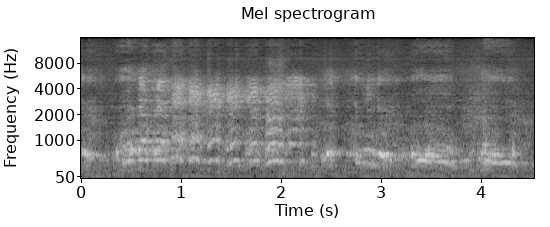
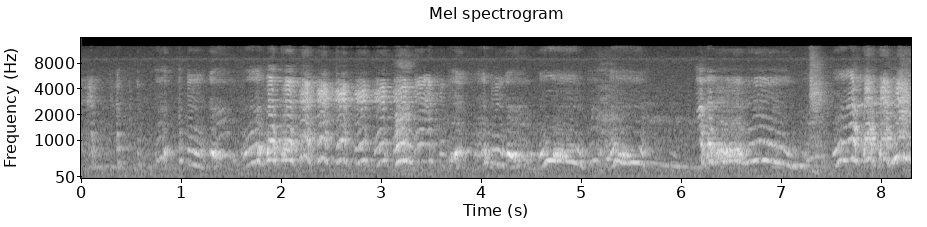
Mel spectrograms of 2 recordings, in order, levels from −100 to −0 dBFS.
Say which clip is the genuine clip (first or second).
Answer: second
